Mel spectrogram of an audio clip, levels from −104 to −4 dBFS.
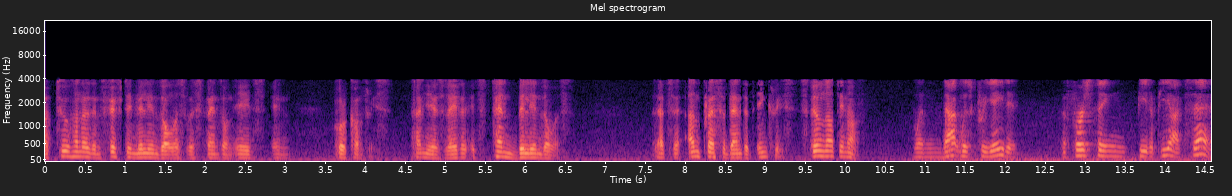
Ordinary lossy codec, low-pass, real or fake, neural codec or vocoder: AAC, 16 kbps; 7.2 kHz; real; none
